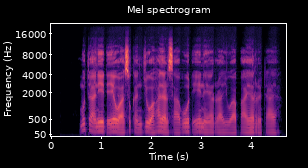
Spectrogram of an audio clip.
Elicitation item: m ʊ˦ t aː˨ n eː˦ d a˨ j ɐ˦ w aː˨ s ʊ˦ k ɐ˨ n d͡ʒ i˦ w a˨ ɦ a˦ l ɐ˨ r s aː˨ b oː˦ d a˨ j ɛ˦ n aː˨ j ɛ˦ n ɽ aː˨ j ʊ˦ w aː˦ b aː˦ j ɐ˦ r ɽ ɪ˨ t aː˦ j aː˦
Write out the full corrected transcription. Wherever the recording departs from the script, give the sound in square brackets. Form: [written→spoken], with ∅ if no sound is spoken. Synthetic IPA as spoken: m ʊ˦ t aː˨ n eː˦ d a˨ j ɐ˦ w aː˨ s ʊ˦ k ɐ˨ n d͡ʒ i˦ w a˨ ɦ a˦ l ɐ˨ r s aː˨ b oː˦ d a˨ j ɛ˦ n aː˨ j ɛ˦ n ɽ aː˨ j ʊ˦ w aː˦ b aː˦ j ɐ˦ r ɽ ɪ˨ t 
